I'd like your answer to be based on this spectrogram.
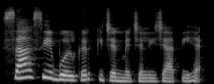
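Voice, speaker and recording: A woman's voice: medium pitch, very animated, normal speed, fairly bright tone. A woman storyteller narrating a scripted cartoon moral story with dramatic mock pity.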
